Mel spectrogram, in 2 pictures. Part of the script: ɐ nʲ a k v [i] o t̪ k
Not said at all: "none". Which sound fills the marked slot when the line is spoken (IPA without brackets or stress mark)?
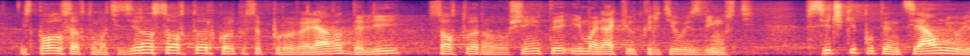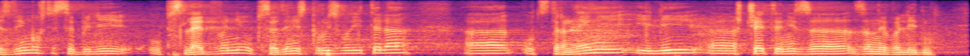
i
